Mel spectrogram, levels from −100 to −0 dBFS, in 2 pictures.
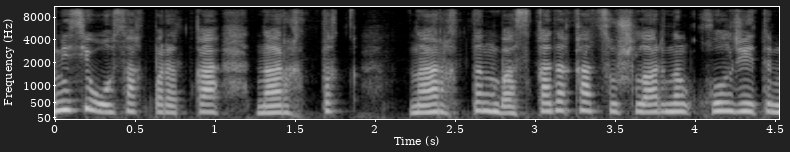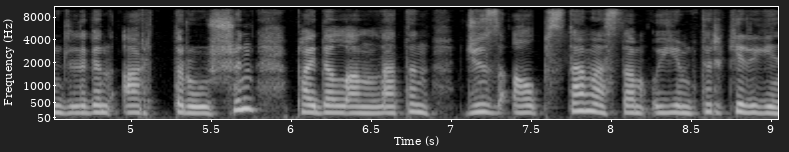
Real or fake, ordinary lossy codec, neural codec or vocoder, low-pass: fake; none; vocoder, 44.1 kHz, 128 mel bands, Pupu-Vocoder; 9.9 kHz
